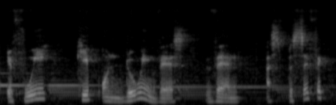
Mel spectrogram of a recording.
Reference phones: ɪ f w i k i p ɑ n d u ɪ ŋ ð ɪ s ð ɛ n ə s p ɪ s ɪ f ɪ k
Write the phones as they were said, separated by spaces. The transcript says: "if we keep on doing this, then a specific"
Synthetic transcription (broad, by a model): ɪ f w i k i p ɑ n d u ɪ ŋ ð ɪ s ð ɛ n ə s p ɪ s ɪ f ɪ k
